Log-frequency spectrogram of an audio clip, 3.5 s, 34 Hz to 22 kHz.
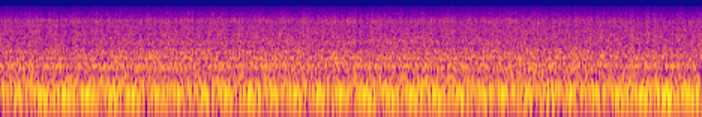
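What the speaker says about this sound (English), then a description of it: "Engine seems to run great." A 1968 Oldsmobile Cutlass S with new plugs and wires idles loudly and close, its engine giving a steady low rumble and vibration throughout with no talk.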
